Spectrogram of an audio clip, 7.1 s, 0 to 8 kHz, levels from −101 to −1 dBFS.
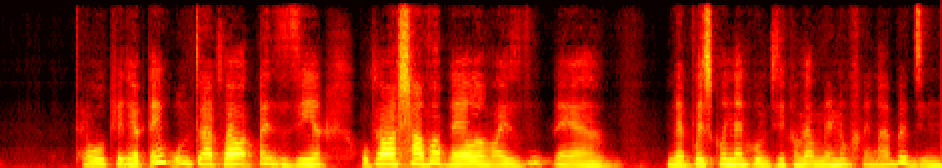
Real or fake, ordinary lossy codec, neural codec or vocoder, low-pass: fake; none; codec, 16 kHz, 0.5 kbps, FreqCodec, larger model; none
